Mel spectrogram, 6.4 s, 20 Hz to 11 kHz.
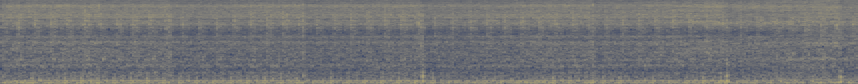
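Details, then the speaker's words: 1967 Lincoln Continental first start after about 29 years sitting, choke on, spitting fuel: fast busy valvetrain clatter over rough idle until oil pressure builds. Valvetrain clatter from low oil pressure at start-up. "we got some clatter build oil pressure baby build oil"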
